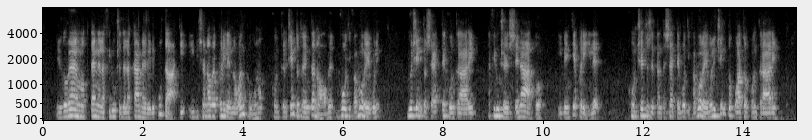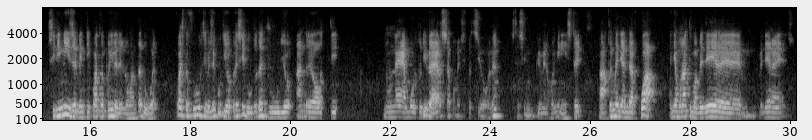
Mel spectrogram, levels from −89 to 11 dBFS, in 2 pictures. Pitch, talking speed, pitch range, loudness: 145 Hz, 145 wpm, 130-170 Hz, -21 LUFS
